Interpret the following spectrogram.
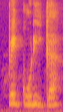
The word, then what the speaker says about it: Pecurica: Pecurica, se escribe así como suena, contra Bosco Damljanovic.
